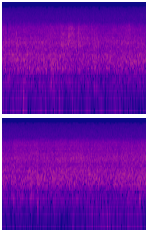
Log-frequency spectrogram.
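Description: Passenger train running, heard from aboard: a steady rumbling rail noise with irregular low knocks from the wheels and cars.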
